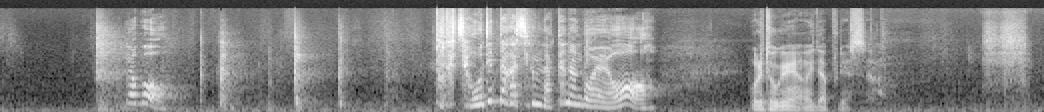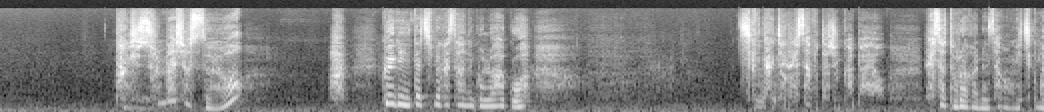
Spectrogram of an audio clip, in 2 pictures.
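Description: A middle-aged woman speaks sharply and with emotion, close by.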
